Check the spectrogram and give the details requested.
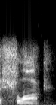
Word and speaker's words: Schlauch: how to say it so as I go by schlock there's a correct pronunciation of schlock which is German but my dad always went by schlock and so I just kind of ran so you guys may actually pronounce it differently than it's supposed to be just cats funny um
